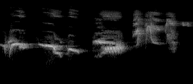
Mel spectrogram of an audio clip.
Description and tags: Turdus merula 10
Morning song of a common blackbird, one bird, one recording, with a H4, denoising with Audacity.
bird, nature, field-recording, blackbird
